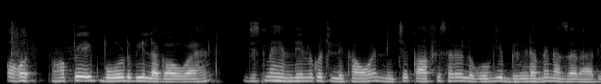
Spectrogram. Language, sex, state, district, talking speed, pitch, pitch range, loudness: Hindi, male, Bihar, Jamui, 260 wpm, 155 Hz, 140-165 Hz, -21 LUFS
